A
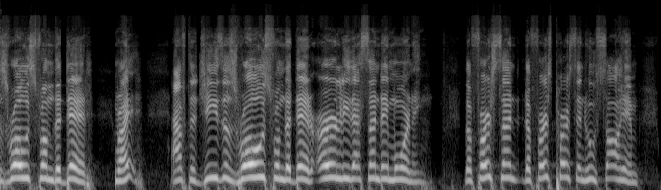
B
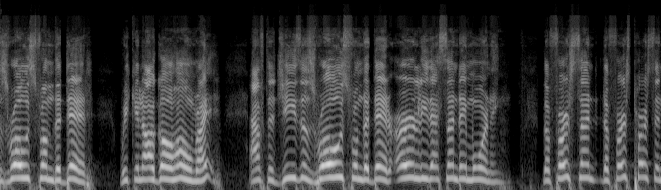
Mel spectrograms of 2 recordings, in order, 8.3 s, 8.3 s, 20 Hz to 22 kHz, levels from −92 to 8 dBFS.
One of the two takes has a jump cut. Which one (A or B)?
A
